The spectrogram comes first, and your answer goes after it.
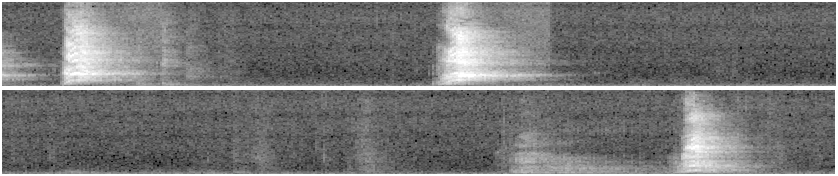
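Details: A Maltese puppy barking at its reflection in a mirror gives sharp, high-pitched yaps spaced a couple of seconds apart.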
